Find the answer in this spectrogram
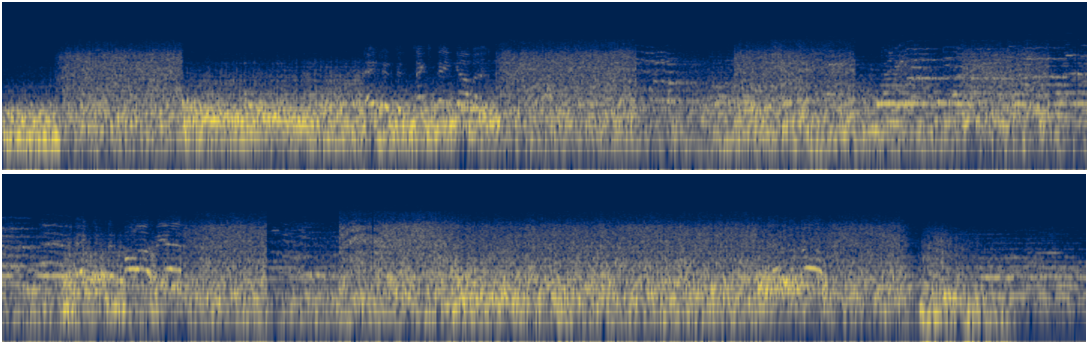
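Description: Science-fiction film soundtrack: a dense, steady rumbling spacecraft noise with warbling, gliding electronic tones and music over it. The high end thins out briefly several times along the way.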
